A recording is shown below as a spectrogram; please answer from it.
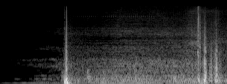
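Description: Marker writing on a whiteboard, a dry scratching over a low rumble, with a sharp tap about two-thirds of a second in and another near the end.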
